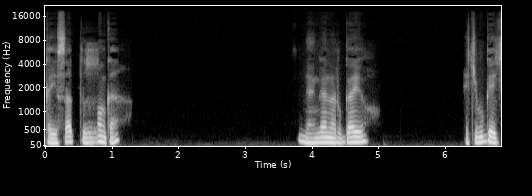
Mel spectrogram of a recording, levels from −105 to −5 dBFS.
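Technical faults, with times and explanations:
0.65–0.81 s: AAC frame loss with concealment. About 128 ms of coded audio went missing, which fits three lost frames, and the decoder patched the gap from the last good spectrum. The speech there turns briefly smeared and noisy rather than dropping out.
1.24–1.28 s, 3.28–3.32 s, 5.32–5.37 s: overlapping chunks. The speech was handled in 2-second chunks, each starting 44 ms before the previous one ended. That sliver plays twice at every join, giving a short stutter every 2 seconds.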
